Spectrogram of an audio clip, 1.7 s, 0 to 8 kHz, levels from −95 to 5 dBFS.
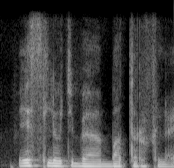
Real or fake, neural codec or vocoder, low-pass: fake; codec, 16 kHz, 6 kbps, DAC; 7.2 kHz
